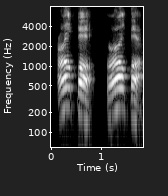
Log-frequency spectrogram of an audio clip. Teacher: عین کو قاف سے ملانا ہے، قاف پر قلقلہ کرنا ہے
